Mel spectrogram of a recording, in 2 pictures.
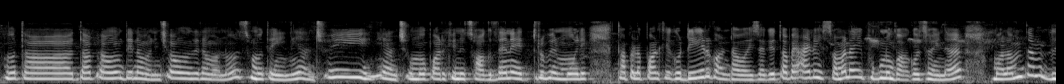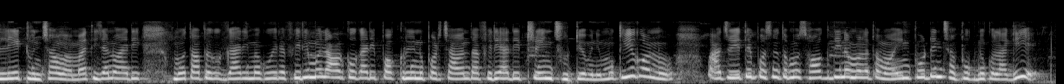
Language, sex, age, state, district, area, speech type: Nepali, female, 18-30, West Bengal, Alipurduar, urban, spontaneous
